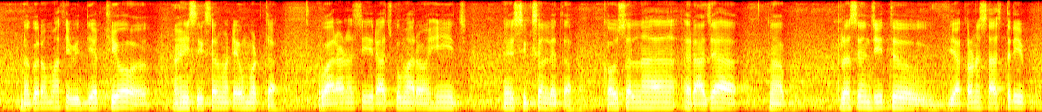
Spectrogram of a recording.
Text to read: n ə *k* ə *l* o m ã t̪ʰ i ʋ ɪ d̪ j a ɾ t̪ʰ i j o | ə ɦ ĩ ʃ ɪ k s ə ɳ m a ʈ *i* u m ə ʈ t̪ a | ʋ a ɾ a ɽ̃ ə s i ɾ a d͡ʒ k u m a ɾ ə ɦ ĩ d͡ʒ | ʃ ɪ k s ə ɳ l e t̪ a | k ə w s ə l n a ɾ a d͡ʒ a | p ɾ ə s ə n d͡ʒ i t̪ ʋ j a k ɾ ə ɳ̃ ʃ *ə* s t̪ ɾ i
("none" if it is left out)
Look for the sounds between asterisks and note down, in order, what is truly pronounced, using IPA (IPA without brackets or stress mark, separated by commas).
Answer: ɡ, ɾ, e, a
